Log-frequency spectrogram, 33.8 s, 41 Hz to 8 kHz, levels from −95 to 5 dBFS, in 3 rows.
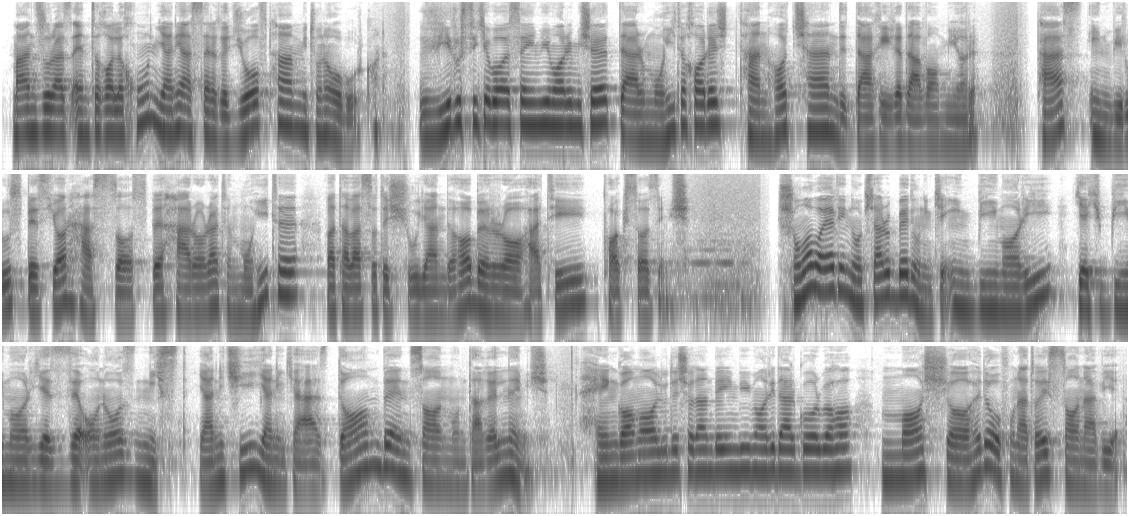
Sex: male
